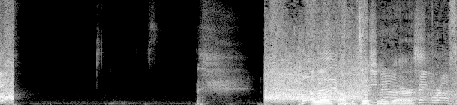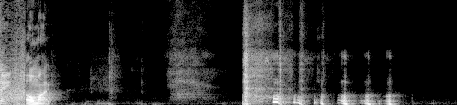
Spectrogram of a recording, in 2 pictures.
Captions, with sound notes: I love the competition we've got. Oh my. (Laughing)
